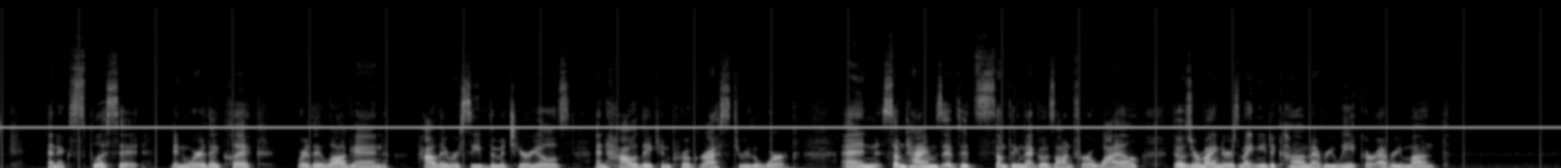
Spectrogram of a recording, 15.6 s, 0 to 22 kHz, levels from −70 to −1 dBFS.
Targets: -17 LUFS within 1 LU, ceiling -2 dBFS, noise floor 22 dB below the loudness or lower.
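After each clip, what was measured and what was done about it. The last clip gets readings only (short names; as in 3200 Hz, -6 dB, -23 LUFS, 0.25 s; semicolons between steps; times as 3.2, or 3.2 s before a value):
clicks 21; steady tone 5400 Hz; tone level -30 dBFS; loudness -24.5 LUFS; peak -6.5 dBFS; loudness target -17.0 LUFS
-> de-click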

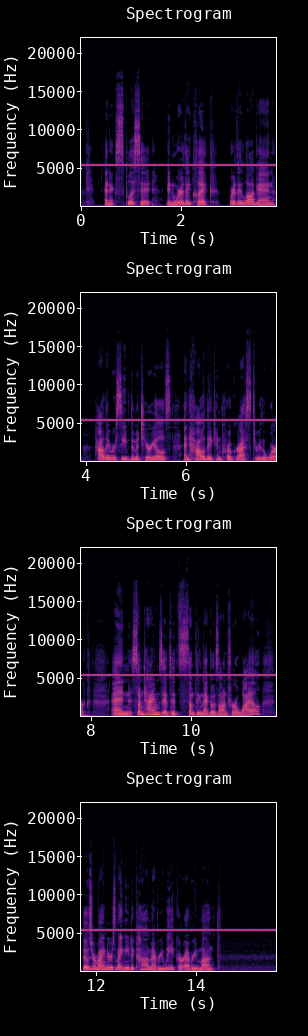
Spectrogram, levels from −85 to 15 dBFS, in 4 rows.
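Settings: clicks 0; steady tone 5400 Hz; tone level -30 dBFS
-> notch 5400 Hz, Q 30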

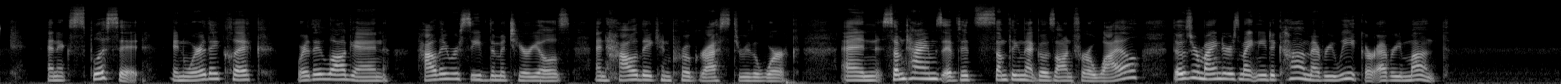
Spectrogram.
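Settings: steady tone none; loudness -25.5 LUFS; peak -7.0 dBFS; loudness target -17.0 LUFS
-> gain +8.5 dB; limiter -2 dBFS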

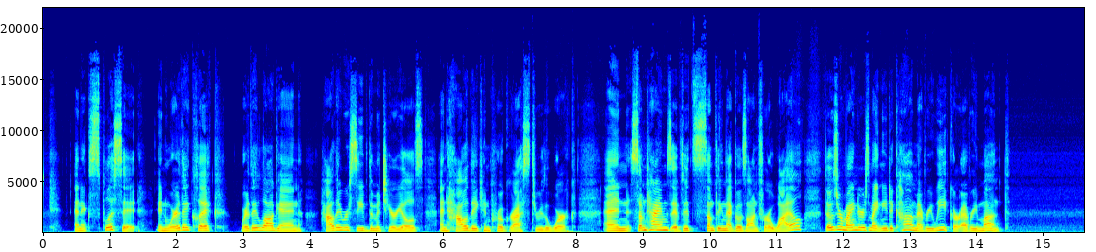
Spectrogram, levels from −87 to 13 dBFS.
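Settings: loudness -17.0 LUFS; peak -2.0 dBFS; noise floor -50 dBFS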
